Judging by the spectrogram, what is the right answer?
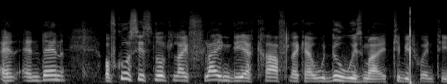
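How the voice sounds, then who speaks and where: A man with a strong French accent and a high voice, lively intonation, moderate pace, and a dry, close sound with no echo. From France. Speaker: flight test pilot. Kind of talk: panel discussion. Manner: halting, repeats words.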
